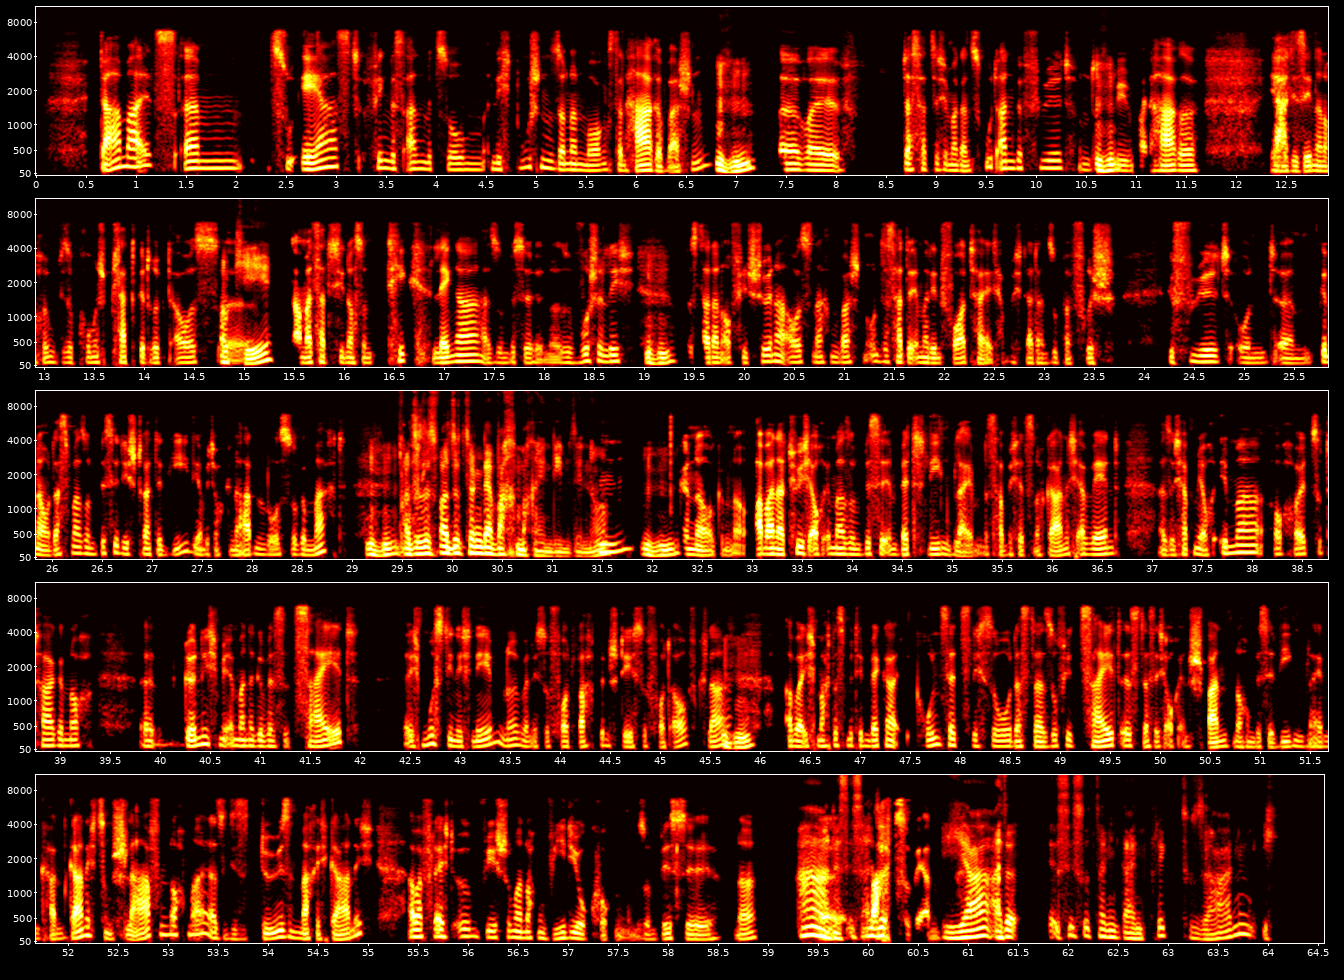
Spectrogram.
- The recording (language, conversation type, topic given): German, podcast, Was hilft dir, morgens wach und fit zu werden?
- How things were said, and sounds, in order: none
